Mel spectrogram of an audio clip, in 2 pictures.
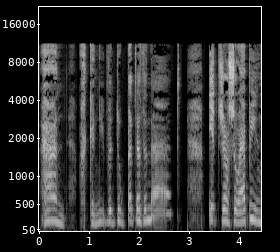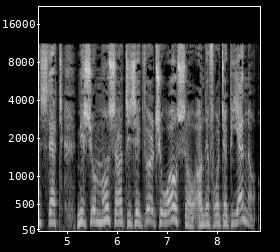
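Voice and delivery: high, boastful French impresario; gloating. A narrator's reading. Legras offers Mozart as virtuoso to Franklin, gloating. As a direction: crow over what you can offer. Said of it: "Legras gloated".

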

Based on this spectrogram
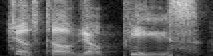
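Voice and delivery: high, slow crone scolding; old hag. A narrator's reading. Hag silences the lamenting Gretel, scolding crone voice. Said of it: "said the old hag".

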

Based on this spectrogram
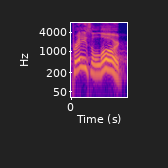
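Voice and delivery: loud high exclamation of praise; a worshipper's sudden loud cry in church; retold shout. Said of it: "he just shouted out".

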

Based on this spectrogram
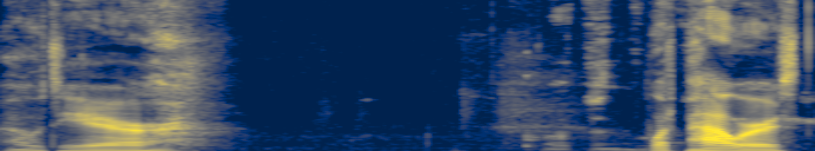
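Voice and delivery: ordinary talk, nothing marked

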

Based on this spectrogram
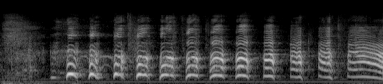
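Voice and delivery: high helpless laugh; cracking up, can't stop; real high laughter fit. Real, not acted. Cracking up at horse bit.

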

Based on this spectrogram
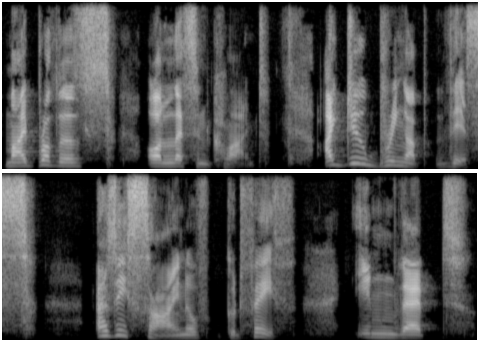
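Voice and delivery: [name]'s put-on smuggler accent, lightly held; a half-held put-on accent, smooth and forward; character accent. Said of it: "I lost my accent".

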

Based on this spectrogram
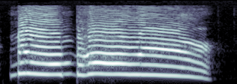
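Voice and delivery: high, drawn-out gnome shout; tiny gnome's rallying yell; gnome battle cry. Acted. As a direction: squeal it out loud and long. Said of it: "gives them slightly more masculine voice".

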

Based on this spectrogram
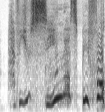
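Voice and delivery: high, loud mock-alien astonishment; pretend alien. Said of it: "as if you're an alien".

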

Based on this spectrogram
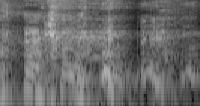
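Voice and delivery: another high burst of laughter. Real, not acted. Laughing before resuming the ski station story.

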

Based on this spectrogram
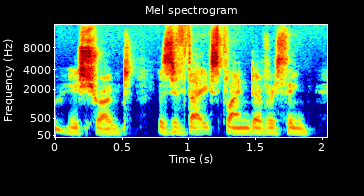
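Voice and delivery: ordinary delivery

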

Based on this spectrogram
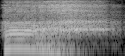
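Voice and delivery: long, weary stage sigh; heavy exhale before speaking. Shown as a demonstration. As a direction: let out a big demonstrative sigh. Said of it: "Just me doing that sigh".

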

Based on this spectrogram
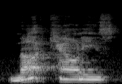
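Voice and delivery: normal talking voice

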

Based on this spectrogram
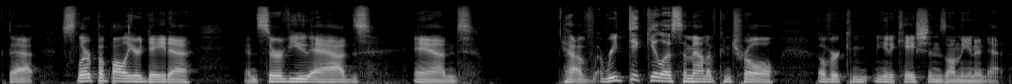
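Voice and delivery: usual speaking voice

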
